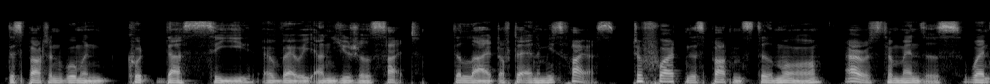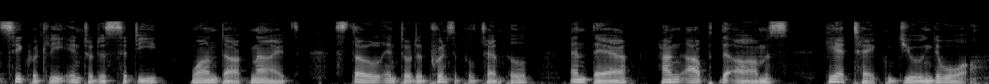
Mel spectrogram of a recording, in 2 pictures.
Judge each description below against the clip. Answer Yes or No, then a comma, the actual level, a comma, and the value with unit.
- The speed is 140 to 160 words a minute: Yes, average, 145 wpm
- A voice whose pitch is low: Yes, very low, 85 Hz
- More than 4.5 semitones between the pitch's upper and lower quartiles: No, average, 2.8 semitones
